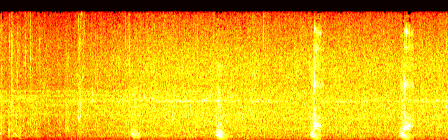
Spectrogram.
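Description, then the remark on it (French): Steady rushing of flowing river water, heard while people walk along the river, fills the background, fairly soft and continuous, while a few short, sharp descending chirps pop out above it about once a second. “Donc on marche le long de la rivière.”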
